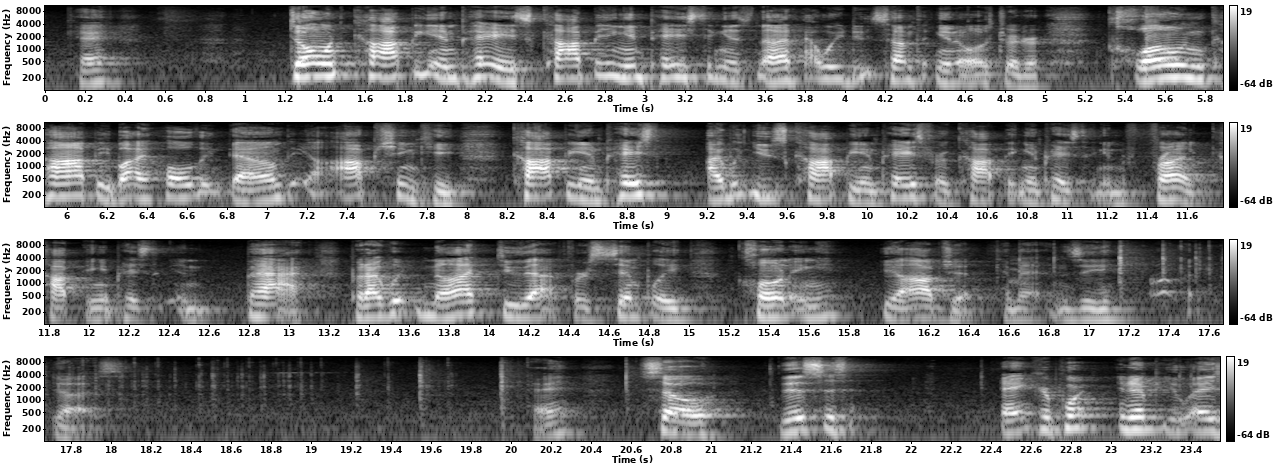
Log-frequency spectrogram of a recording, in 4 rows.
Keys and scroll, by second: 17.1 super+z.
